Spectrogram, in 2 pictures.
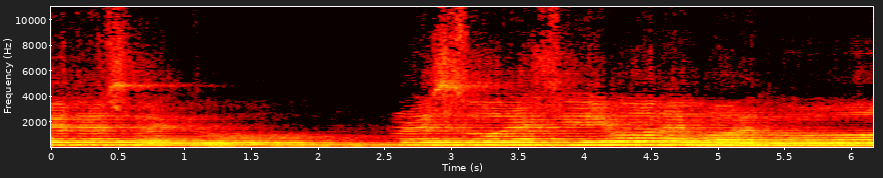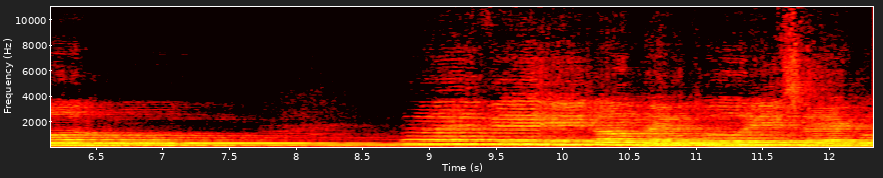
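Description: Sung chant as closing music: a voice holding long, slowly moving notes in phrases, with short breaks about two and a half seconds in and again near nine seconds.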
